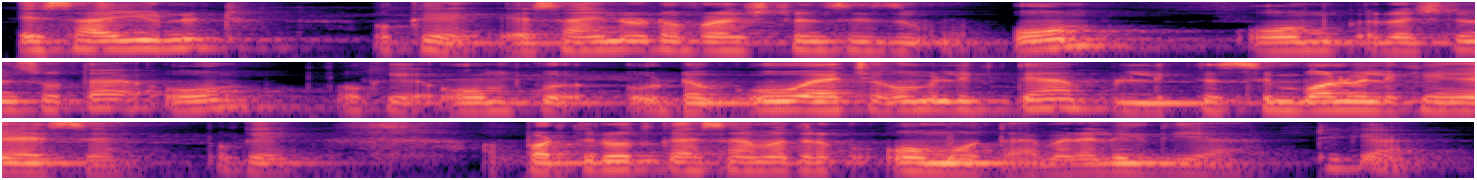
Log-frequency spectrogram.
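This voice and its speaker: A man's voice: a little high, fairly even intonation, normal speed, mellow. A man teaching a physics lesson in a classroom style, repeating key points and asking questions he then answers himself. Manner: repetitive, coaxing, asks and answers own questions.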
